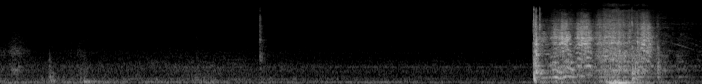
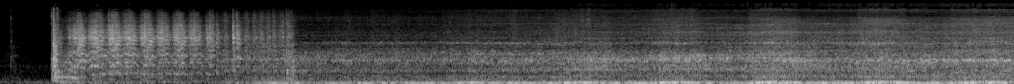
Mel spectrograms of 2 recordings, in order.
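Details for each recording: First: 1967 Ford Mustang (302 V8, factory 289 car) stored since 2008; spark confirmed, fuel poured in: a few ticks, then it fires for about 1.5 seconds and dies. Fuel pump still not delivering, running only on poured fuel. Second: 1967 Ford Mustang with a 302 V8, stored since 2008, first start after fuel was poured down the carburetor: about two seconds of cranking, then it catches and settles into a steady, even idle with no knocks and no fuel leaks. Quieter than expected and healthy.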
